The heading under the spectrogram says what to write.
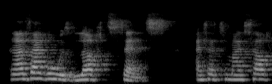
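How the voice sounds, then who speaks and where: A woman is talking. She speaks with an English accent. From England, English countryside. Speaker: fragrance brand founder. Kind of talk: product presentation on video call. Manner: animated.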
